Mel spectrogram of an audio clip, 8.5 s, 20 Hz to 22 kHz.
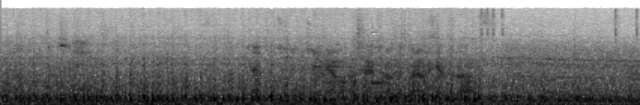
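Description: A Czech city tram rumbles along its line on route 1, a steady loud low roar with faint rhythmic clatter from the rails, while a person talks over it.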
